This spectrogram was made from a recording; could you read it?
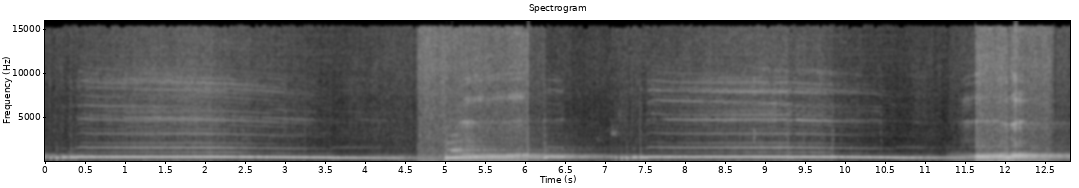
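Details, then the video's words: Kept puter pelung dove from Java, Indonesia, repeating its drawn-out cooing phrase twice: a long level note of about four seconds, easing downward, each followed by a harsh gurgling rattle and a brief hoot. "PUTER PELUNG BERKWALITAS ( Suara Merdu Mengalun )"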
